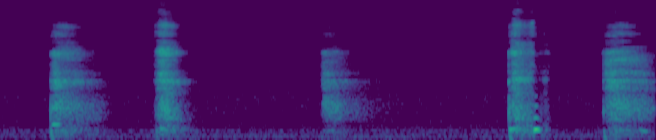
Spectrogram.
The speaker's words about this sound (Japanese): 大あくび。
